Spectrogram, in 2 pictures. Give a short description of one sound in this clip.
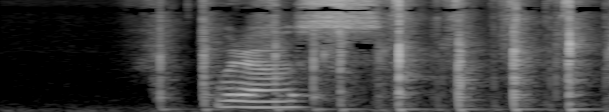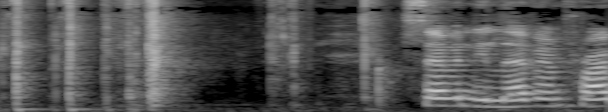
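Playing cards tap and shuffle against each other and a table.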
